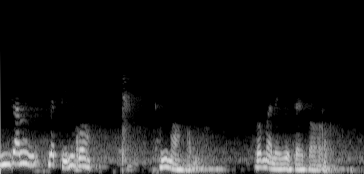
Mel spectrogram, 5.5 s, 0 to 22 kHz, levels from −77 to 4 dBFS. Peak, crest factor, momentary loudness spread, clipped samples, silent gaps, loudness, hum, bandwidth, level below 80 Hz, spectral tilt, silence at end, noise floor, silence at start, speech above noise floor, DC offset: -4 dBFS; 12 dB; 18 LU; under 0.1%; none; -15 LUFS; none; 2.3 kHz; -44 dBFS; -10.5 dB/octave; 0.15 s; -36 dBFS; 0 s; 22 dB; under 0.1%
